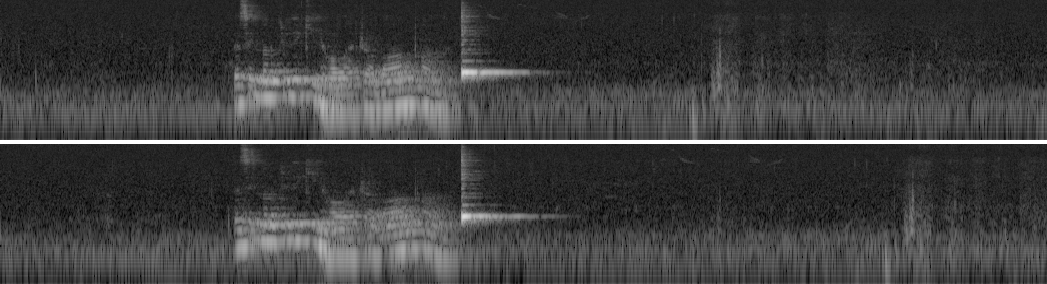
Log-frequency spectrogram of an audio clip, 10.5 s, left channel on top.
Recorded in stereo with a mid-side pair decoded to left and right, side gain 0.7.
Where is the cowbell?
10° right, 2 m.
